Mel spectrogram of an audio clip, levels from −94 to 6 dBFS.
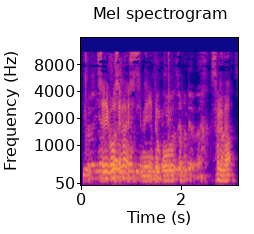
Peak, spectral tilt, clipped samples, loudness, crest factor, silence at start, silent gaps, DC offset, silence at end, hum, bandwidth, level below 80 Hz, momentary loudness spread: -4 dBFS; -5 dB/octave; under 0.1%; -22 LUFS; 18 dB; 0.05 s; none; under 0.1%; 0.05 s; none; 12 kHz; -60 dBFS; 11 LU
